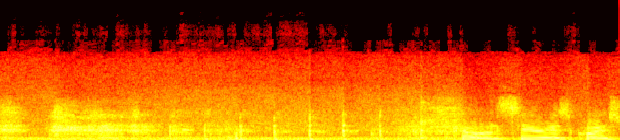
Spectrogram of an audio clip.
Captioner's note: laughs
